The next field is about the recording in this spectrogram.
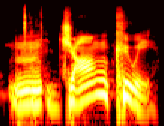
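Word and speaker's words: Zhong Kui: It's uh I'm I'm gonna take a guess. It's Zong Kui. I'm listening. Jong Kui. All right, that's close enough.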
